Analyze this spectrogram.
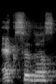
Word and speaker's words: exodus: Exodus, exercise, examine, execute. For exodus, the stress is on the first syllable.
